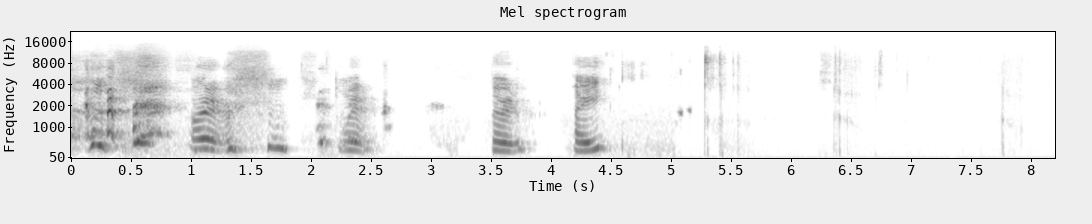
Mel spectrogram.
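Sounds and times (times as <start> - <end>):
laughter: 0.0 - 0.8
speech: 4.3 - 4.5
crunchy chewing: 5.0 - 8.0.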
